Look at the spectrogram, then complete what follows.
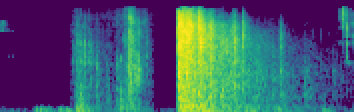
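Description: A bedroom door is forced open: a few dull thumps against it, then one loud, sharp crash that rings out and fades with a brief rattle as the door breaks.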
